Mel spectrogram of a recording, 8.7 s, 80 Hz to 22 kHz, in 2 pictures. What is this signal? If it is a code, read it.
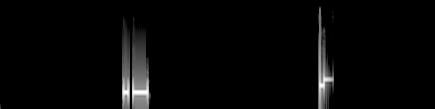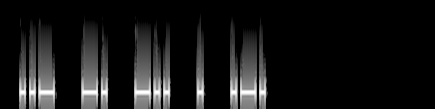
Morse code, heard as a keyed tone, about 25 wpm, spaced as for 18 wpm, 700 Hz. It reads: A UNDER
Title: 2x Character Spacing - Top 200 Words - 25wpm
